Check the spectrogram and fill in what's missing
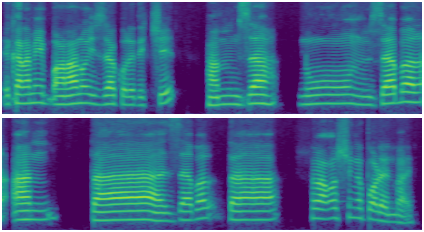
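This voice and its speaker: A man's voice: sits high, fairly even intonation, normal speed, pauses often, clear, resonant tone, no room sound. A man teaching Quran recitation rules in a patient, repetitive way and having students recite after him. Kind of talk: online tajweed lesson. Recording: dry, dull lo-fi mic.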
